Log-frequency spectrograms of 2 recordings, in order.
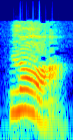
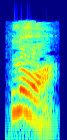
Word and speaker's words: Luò: The combination WO or UO is pronounced rather like the beginning of the English word "wall". Try repeating after the speaker. Lóng, Wò, Luò Again.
